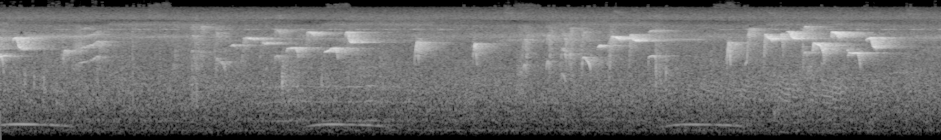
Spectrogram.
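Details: Sunbird in natural habitat delivering a busy, high-pitched jumble of sweet chirps and sharp tweets in quick succession, with a soft low hoot repeated in the background.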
